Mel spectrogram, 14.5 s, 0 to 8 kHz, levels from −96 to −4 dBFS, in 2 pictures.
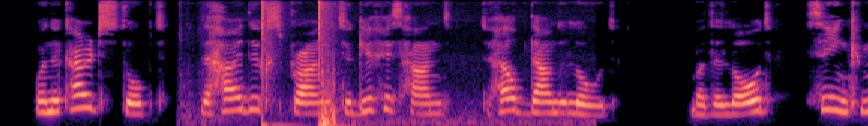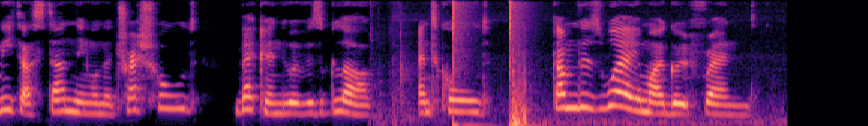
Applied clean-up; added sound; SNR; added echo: none; Fire; 11 dB; none.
